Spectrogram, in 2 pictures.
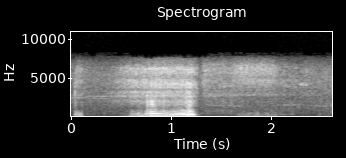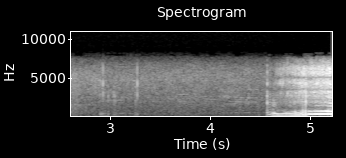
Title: Funny Roxie the Boxer Puppy is Snoring Again!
